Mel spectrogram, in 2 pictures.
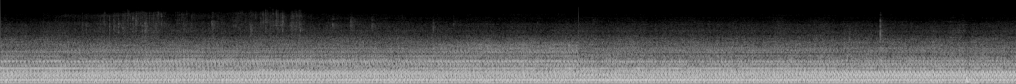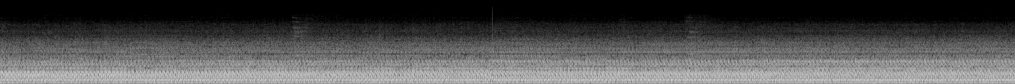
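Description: A large diesel engine drones loudly and steadily.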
